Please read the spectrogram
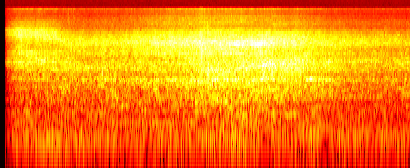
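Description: Road traffic, mostly motor scooters riding past, as a steady hum that swells briefly about halfway through as one passes close.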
